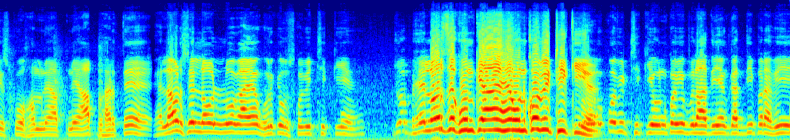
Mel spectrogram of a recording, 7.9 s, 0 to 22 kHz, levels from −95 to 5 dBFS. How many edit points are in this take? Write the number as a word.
one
